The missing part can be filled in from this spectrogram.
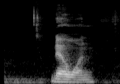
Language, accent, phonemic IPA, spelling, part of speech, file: English, General American, /ˈnoʊ ˌwʌn/, no one, pronoun, En-us-no one.mp3
- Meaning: 1. Used in contrast to anyone, someone or everyone: not one person; nobody 2. Used other than figuratively or idiomatically: see no, one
